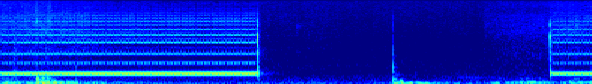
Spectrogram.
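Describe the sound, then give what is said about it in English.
Telephone tones as a number is dialed: a long, steady electronic tone, then a break with a soft click, then the tone starts again. “Anyway, let's just dial and let's just do this.”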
